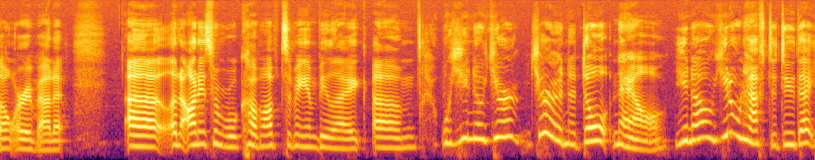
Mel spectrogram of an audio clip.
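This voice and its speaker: A woman's high voice with a strong Southern US accent, very wide pitch swings and a moderate pace. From South Carolina. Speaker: stand-up comedian. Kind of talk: stand-up.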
